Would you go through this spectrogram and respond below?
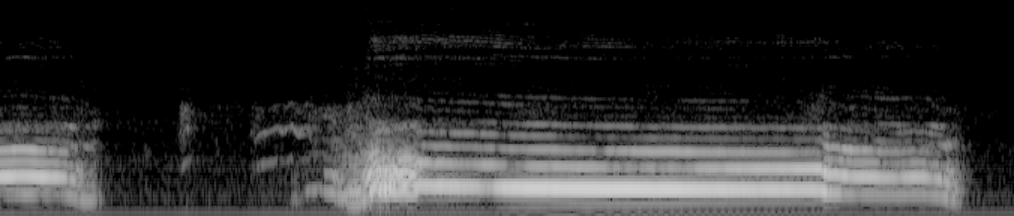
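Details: Cujo the dog howls back at coyotes: a short falling howl, a pause, a rough rising onset, then a long steady tone with a brief downward step before fading out.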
